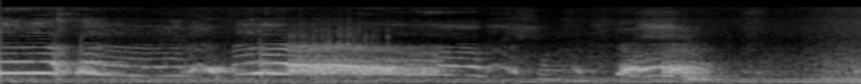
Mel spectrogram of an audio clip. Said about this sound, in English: It started with cussing, then you hear slap noises, and his crying changes from a distress cry to a pain cry.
